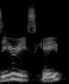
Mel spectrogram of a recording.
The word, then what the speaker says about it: xeriscape: upon the driest ground xeriscape pronounced ziriscape comes from the Greek word xeros meaning dry xeriscape gardening is conservation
